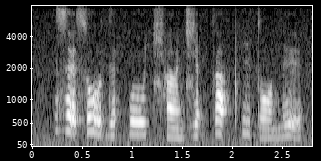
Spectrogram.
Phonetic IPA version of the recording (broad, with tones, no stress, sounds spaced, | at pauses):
z ɛ̰˦˨ s o̰˦˨ ʊ̯ d ɛ˦ ʔ p o˦ ʊ̯ t͡ɕʰ ã˨ d͡ʑ ɛ˦ ʔ k ä˦ ʔ pʰ ḭ˦˨ d ɔ˨ n ḛ˦˨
